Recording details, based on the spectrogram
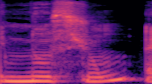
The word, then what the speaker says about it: Notion: Alors, L'outil Notion, alors ça s'écrit Notion, N-O-T-I-O-N, bon je le dis à l'anglaise quoi, mais l'outil Notion, euh, c'est un outil qui peut parfois être compliqué à prendre en main dès le départ.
